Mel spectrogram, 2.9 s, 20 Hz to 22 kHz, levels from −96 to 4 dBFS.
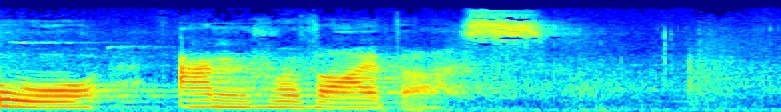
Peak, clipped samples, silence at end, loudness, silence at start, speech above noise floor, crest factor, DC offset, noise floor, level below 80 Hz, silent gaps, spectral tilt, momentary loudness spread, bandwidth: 0 dBFS; under 0.1%; 0.25 s; -18 LUFS; 0 s; 26 dB; 18 dB; under 0.1%; -45 dBFS; -62 dBFS; none; -3.5 dB/octave; 7 LU; 16 kHz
